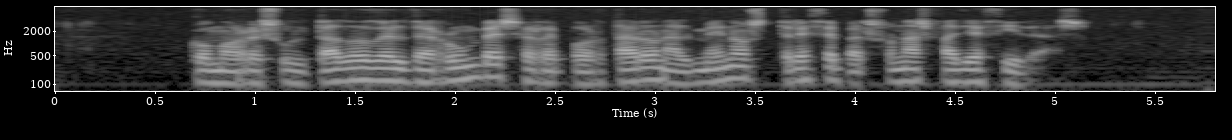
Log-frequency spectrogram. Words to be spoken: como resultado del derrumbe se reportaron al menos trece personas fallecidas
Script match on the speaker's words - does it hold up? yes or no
yes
